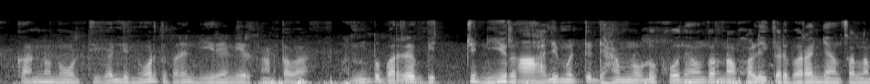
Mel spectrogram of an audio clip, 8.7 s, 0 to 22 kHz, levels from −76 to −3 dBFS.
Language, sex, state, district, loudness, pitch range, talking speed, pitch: Kannada, male, Karnataka, Bijapur, -20 LUFS, 100-115 Hz, 150 wpm, 110 Hz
